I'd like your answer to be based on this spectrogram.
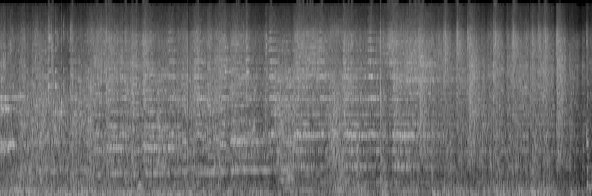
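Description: Loud, dense crashing and booming from a bomb blast in a Telugu action film scene, sustained rumbling debris and shattering layered with music for the whole stretch.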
